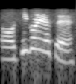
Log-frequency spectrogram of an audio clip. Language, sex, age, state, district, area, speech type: Assamese, female, 18-30, Assam, Nalbari, rural, conversation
